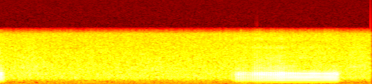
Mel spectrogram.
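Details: Adult French Bulldog sleeping, giving a single buzzing, low-pitched snore (stertor); the snoring was very loud as a puppy but softened with age to a quieter sleep breath.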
